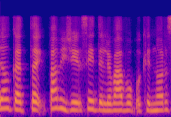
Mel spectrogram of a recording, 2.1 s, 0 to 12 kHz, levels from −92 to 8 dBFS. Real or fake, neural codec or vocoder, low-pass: fake; codec, 16 kHz, 0.3 kbps, FocalCodec; 7.2 kHz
